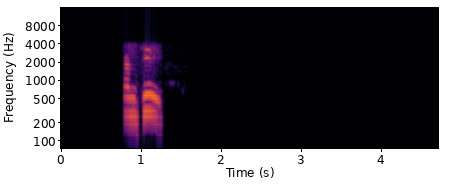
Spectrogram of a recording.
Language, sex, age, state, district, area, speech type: Dogri, female, 30-45, Jammu and Kashmir, Udhampur, rural, conversation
